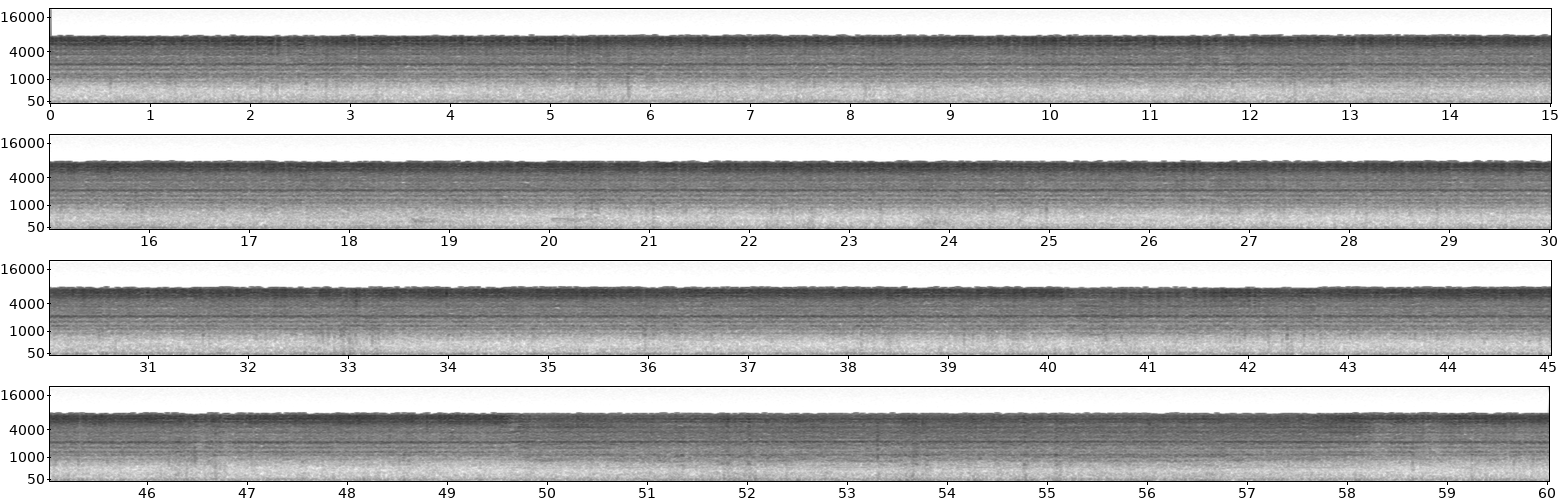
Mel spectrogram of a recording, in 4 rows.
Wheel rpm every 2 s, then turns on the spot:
110, 120, 110, 110, 110, 110, 120, 110, 110, 120, 110, 120, 120, 110, 110, 110, 110, 120, 110, 110, 110, 120, 110, 120, 110, 110, 110, 110, 110, 120.
none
